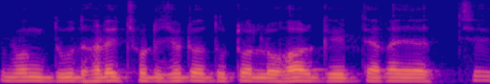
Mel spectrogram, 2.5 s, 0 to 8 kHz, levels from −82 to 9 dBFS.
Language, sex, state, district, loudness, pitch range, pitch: Bengali, male, West Bengal, Jalpaiguri, -27 LUFS, 125-135 Hz, 130 Hz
